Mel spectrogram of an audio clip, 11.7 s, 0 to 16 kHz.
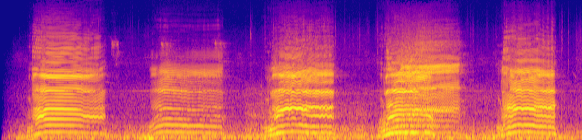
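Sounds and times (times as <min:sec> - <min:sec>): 
female mouflon giving drawn-out steady bleats: 0:00.6 - 0:02.2, 0:03.0 - 0:04.6, 0:05.3 - 0:06.8, 0:07.6 - 0:09.4, 0:10.0 - 0:11.2.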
